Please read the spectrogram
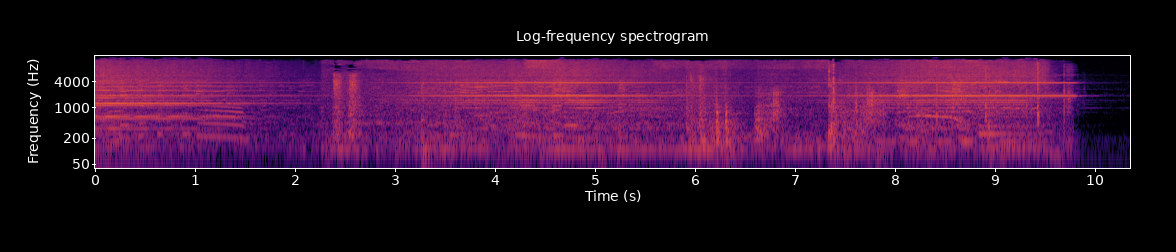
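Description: Rock music, the closing bars of a late-1960s psychedelic rock song, with sustained guitar tones and a few sharp knocks. It cuts off suddenly just before the end.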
